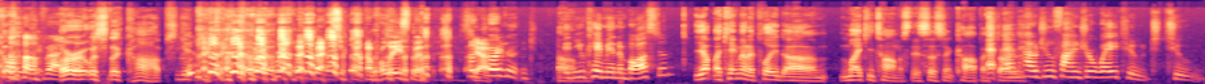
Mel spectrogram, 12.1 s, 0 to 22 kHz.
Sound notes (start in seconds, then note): 1.9 laughter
